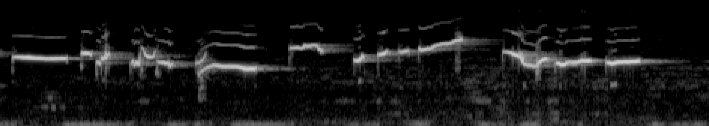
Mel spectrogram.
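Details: Relaxed chirping of an oriental magpie-robin (kacer): continuous varied whistles, falling slurs and rising sweeps flowing in linked phrases, with a faint low rumble beneath.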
